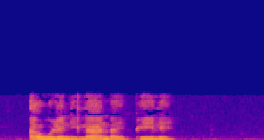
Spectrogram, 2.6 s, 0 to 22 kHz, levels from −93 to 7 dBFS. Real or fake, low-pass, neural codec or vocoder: real; 7.2 kHz; none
